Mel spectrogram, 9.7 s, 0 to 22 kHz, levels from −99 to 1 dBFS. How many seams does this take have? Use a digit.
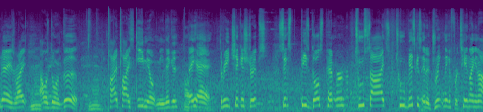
2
